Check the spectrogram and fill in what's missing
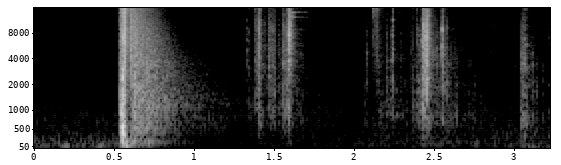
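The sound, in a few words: rifle shots from Mauser K98k or Type 38 Arisaka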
